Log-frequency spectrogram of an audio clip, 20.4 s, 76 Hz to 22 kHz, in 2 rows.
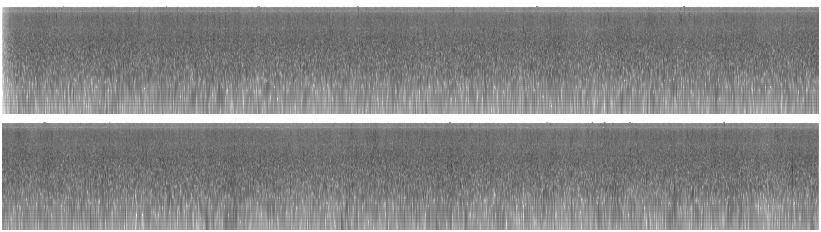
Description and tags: River rapid Camp Blommaberg 4
Recording of a small rapid in the river Voxnan in Sweden.
Equipment used: Zoom H4, internal mice.
Date: 14/08/2015
Location: Camp Blommaberg, Loan, Sweden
